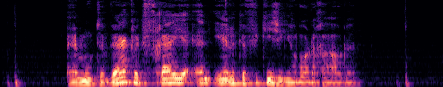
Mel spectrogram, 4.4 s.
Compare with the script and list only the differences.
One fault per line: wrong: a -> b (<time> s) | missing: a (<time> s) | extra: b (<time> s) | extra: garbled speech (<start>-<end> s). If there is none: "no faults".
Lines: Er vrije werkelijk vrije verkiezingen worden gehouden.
wrong: vrije -> moeten (0.8 s)
extra: en eerlijke (1.9 s)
